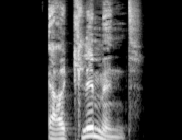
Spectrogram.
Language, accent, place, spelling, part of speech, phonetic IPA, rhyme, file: German, Germany, Berlin, erklimmend, verb, [ɛɐ̯ˈklɪmənt], -ɪmənt, De-erklimmend.ogg
- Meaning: present participle of erklimmen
